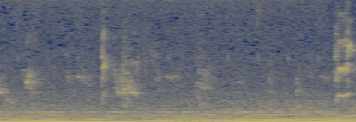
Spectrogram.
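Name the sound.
exotic birds chirping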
